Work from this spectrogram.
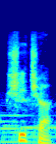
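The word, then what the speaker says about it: Sica: Sika hollow, pronounced shicha, means evil or bad in the Dakota language.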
